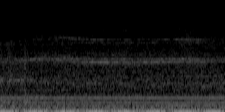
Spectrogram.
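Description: Faint steady electrical hum with a faint high-pitched whine above it.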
